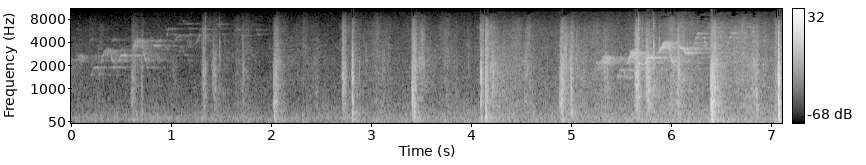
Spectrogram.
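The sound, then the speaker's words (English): Footsteps of a lone walker on a journey, steady and irregular, with many distinct treads, a few louder than the rest. Bird chirps come in brief bursts near the start and again later. “And I'm walking again. What a delight. Every step brings me closer to Beethoven.”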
